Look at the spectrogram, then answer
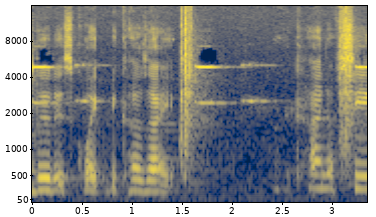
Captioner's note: shutter clicking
